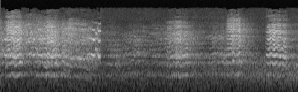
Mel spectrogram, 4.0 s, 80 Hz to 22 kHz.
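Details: Little corellas (Cacatua sanguinea) in suburban Melbourne, Australia, on 2 April 2014, give harsh, grating screeches in overlapping bursts: one long rasping cry, then several shorter ones about every half second.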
